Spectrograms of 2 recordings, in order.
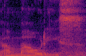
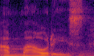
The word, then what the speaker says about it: Amaurys: So she took the beginning of my dad's name, Amado, but named me Amaurys. So Amado Amaurys.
